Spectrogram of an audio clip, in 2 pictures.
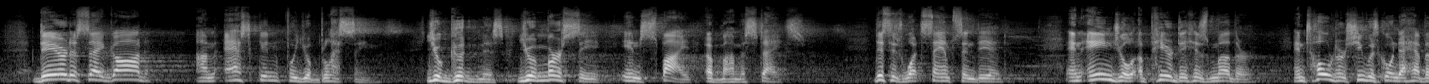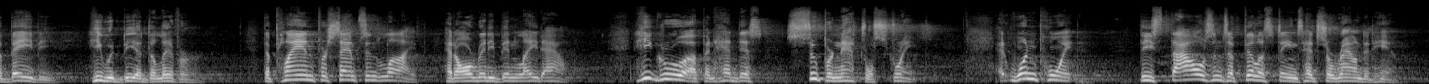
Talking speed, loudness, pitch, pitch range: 150 wpm, -17 LUFS, 165 Hz, 150-195 Hz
